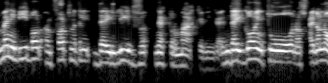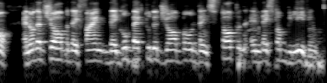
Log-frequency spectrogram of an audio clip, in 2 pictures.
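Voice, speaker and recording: Speaking at a fairly quick pace with an Italian accent, the voice shows ordinary pitch variation. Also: man, high pitch for a man. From Italy. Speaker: network marketing entrepreneur. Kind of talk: interview. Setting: live stream video call. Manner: halting.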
